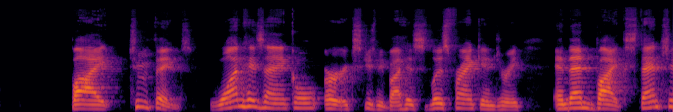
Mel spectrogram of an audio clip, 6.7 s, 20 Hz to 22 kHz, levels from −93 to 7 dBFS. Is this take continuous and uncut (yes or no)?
yes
